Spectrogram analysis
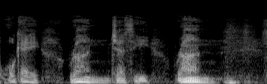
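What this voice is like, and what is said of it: Imitates a TV character's voice. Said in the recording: “That was a shockingly good Harrison Wells from Earth 2... that was a good impersonation”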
